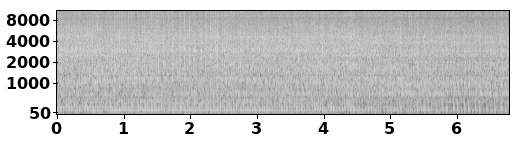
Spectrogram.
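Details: Briggs & Stratton Industrial Plus single-cylinder engine that sat 31 years, first run after carburetor service for a fuel puddle: pops along at a fast, even beat with no stumbling; runs normally.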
